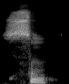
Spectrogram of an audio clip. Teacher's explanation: You have the sound on. O and then an N that transforms the O into a more nasal sound. So you hear sont.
